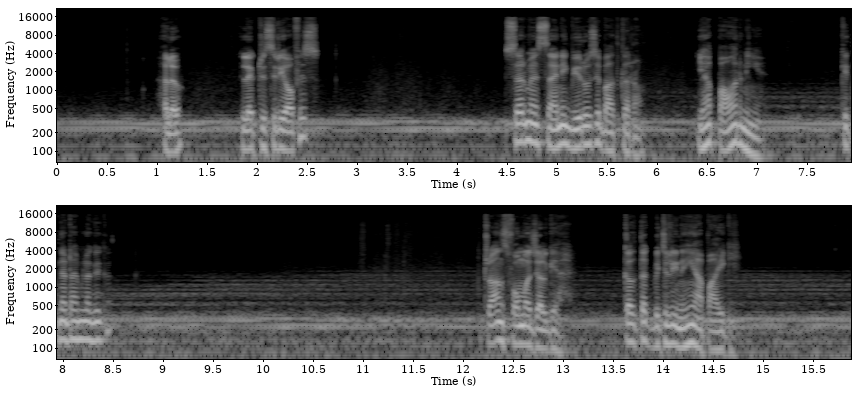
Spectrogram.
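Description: A young man speaks tensely into a phone.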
